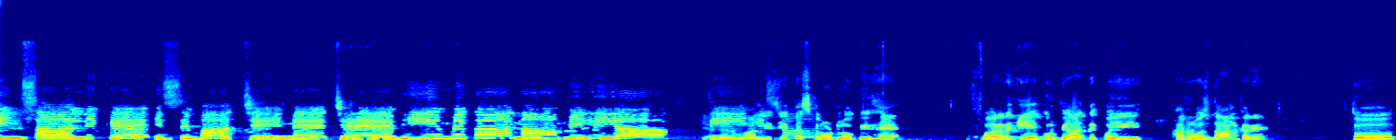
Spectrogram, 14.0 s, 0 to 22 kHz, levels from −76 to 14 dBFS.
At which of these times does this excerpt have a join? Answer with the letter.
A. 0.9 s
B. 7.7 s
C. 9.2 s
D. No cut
B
